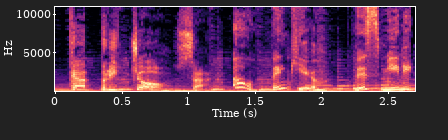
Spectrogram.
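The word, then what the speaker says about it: Capricciosa: them on the capricos wait how do you say this caprichossa it's a caprichosa oh thank you this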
